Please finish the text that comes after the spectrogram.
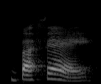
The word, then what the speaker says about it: buffet: the et ending and in the french language the t is almost always silent so english speakers pronounce it the same way we don't say ballet we say ballet a few more e.t endings bouquet like a bouquet of flowers buffet valet and one more chevrolet we don't say chevrolet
